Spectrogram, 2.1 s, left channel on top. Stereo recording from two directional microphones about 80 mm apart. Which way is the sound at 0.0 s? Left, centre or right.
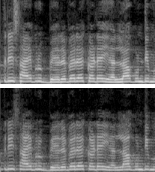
Left.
